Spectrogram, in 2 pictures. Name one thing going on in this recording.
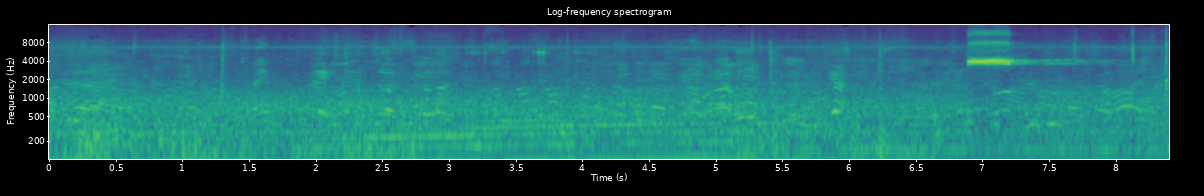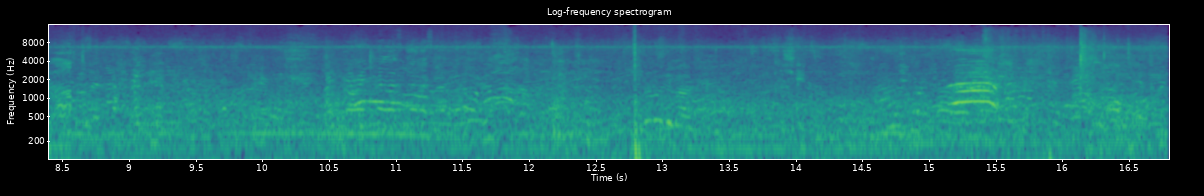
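Young men shout and call out across an open outdoor field.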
